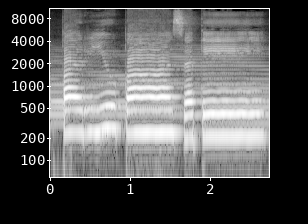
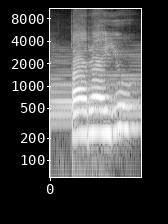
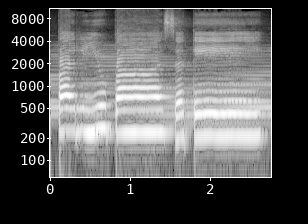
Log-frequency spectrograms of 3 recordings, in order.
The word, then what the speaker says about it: పర్యుపాసతే: పలికి త్వాం భక్తాస్ త్వాం పర్యుపాసతే పరయు అనకూడదు పక్కన రా కి వద్దు పర్యుపాసతే భక్తా पर्युपासते ये चाप्यक्षर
